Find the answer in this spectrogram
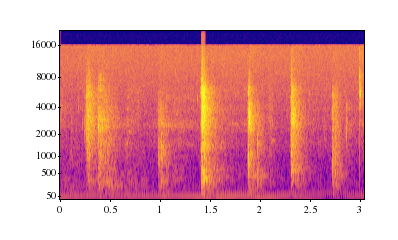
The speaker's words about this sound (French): Frappe à la porte. Entrez. C'est domestique qui va faire le nettoyage.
